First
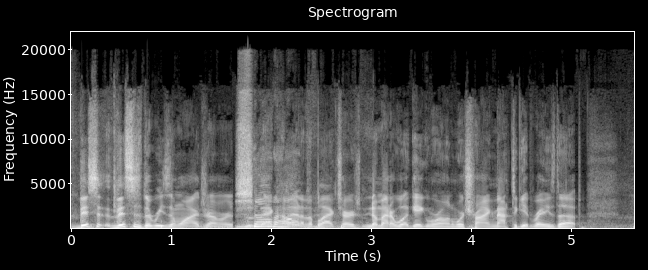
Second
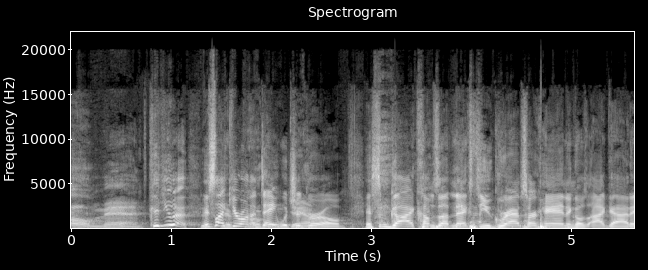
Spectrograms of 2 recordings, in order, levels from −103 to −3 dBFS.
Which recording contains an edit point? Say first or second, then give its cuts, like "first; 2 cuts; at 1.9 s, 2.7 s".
first; 2 cuts; at 1.6 s, 2.9 s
